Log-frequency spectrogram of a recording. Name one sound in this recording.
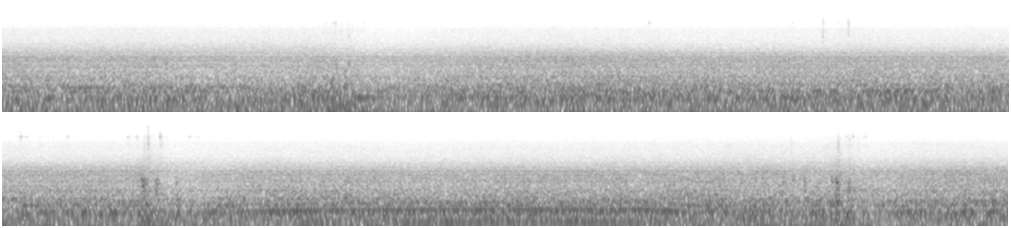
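A car's engine and tyres rumble steadily on a highway from inside the car.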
